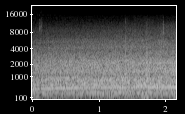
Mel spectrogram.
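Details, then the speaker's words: Texas Star DX500 amplifier converted to a Scorpion DX400 sleeper with a dual fan kit of 2-amp fans and a power wire upgrade, about 14.5 volts, fan switch on high. Steady airy rush with a constant mid-pitched whir, no rattle or wobble; running smoothly. "There's your fan speeds. Got it on high now. Boy, I can feel this air."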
